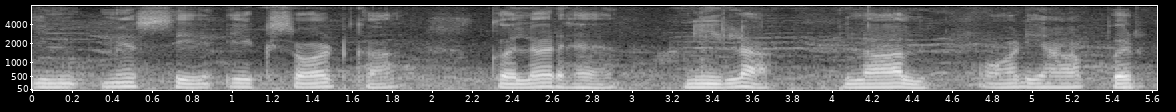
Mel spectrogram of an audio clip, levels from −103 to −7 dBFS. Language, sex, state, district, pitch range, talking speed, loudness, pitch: Hindi, male, Bihar, Muzaffarpur, 125-135 Hz, 140 wpm, -23 LUFS, 130 Hz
